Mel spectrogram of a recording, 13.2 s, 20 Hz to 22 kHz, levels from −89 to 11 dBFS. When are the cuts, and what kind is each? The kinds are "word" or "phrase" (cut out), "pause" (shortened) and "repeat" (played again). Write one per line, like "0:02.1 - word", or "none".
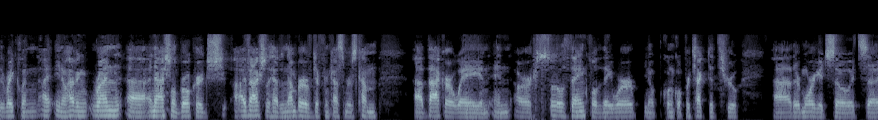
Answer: none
